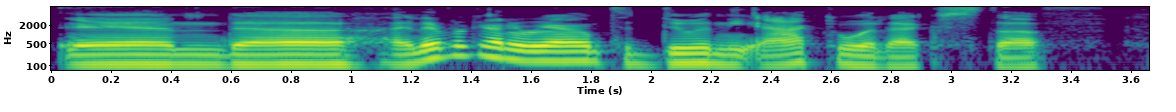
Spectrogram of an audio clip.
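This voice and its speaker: A man's voice: medium pitch, expressive, normal speed, a little mellow, clean tone, dry recording, studio quality. A man hosting a gameplay series in casual, rambling commentary with a stuffy nose from a sinus cold. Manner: rambling, many ums and uhs. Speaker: let's play host.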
